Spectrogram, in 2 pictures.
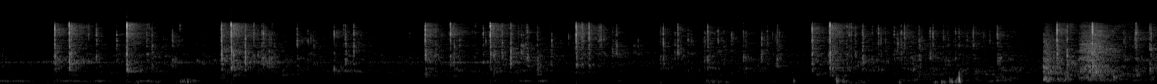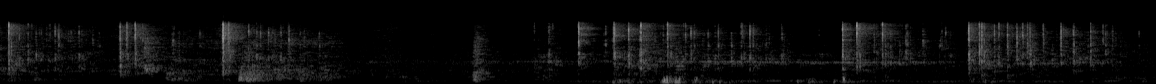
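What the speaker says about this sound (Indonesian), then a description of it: "langsung saja kita ketik komentarnya" Typing on a computer keyboard while entering footnote text in a document, steady bursts of close, crisp key clicks separated by short pauses, with no talking.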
